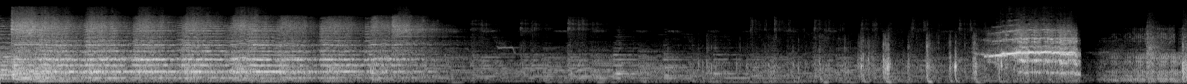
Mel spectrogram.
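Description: A bay stallion neighs in a loud, harmonic whinny, followed by a few sharp hoof-like taps and a brief second whinny near the end.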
